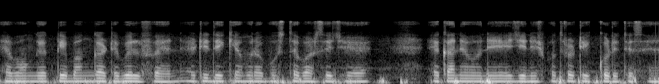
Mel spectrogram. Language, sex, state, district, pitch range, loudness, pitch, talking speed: Bengali, male, Assam, Hailakandi, 135-140 Hz, -18 LUFS, 135 Hz, 155 wpm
